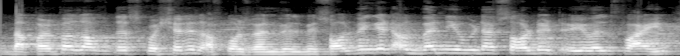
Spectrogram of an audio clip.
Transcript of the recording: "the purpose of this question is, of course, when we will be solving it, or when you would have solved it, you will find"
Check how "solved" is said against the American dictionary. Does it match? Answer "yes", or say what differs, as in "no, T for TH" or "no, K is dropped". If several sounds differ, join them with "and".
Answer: no, V is dropped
